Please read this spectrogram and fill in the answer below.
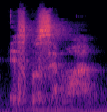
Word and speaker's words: excusez-moi: Entonces esa palabra se dice excusez-moi. ¿La conocías? Sí. Suena un poquito como inglés.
